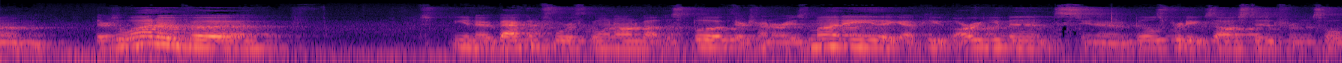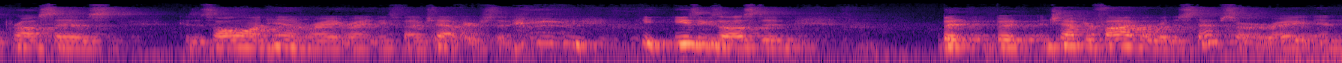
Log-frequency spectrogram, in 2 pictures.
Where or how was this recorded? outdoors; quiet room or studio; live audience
live audience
